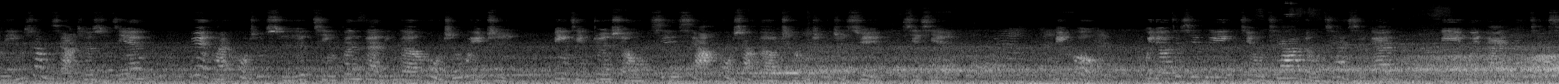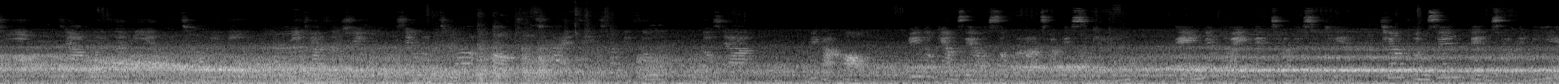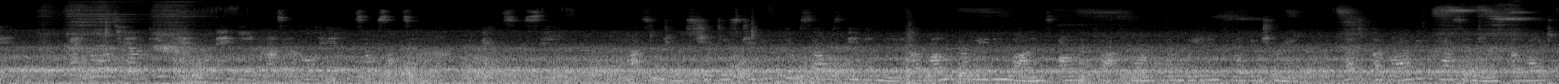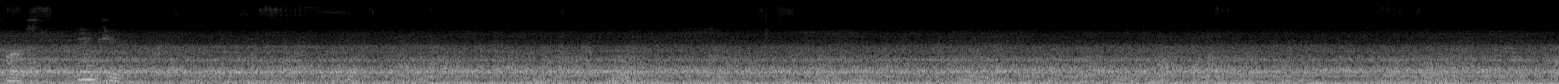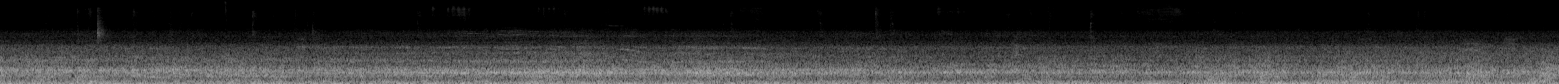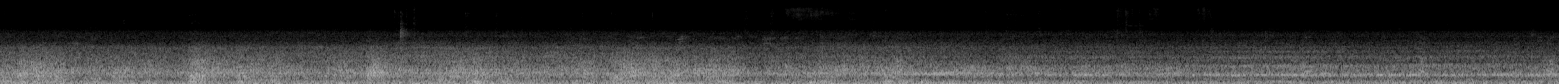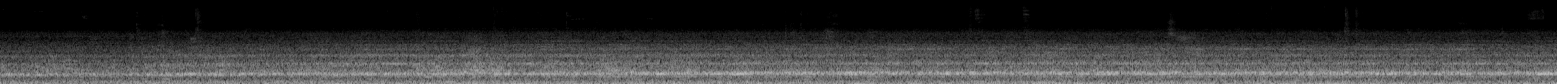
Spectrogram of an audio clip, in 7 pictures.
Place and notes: from Guting Station to Dingxi Station, Sony PCM D50 + Soundman OKM II
7 August 2013, 20:31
